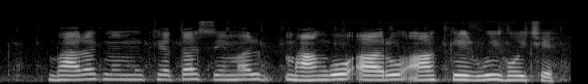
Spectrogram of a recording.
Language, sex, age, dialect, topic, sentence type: Maithili, female, 25-30, Angika, agriculture, statement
